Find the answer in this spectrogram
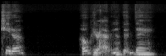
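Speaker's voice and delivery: normal talking voice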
